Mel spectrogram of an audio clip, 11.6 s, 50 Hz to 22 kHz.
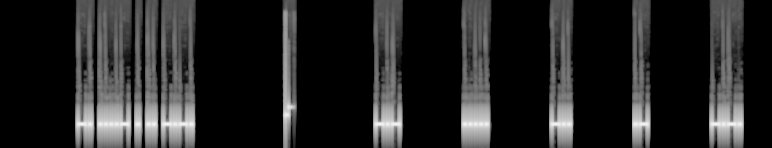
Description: Morse code, heard as a keyed tone, about 29 wpm, spaced as for 13 wpm, 700 Hz. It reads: N4EIC K5DAC
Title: USA Call Signs - 5 Characters - 8x Character Spacing - 30wpm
